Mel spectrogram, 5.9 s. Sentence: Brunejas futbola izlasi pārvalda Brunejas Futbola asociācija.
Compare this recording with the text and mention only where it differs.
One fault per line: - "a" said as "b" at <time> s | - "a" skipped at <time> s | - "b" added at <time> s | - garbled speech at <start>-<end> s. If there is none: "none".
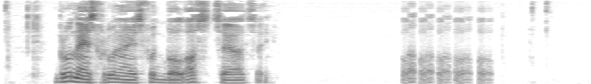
- "futbola izlasi pārvalda" skipped at 0.9 s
